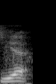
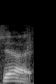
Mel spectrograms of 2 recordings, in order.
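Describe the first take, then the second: First: It begins with a soft Y sound. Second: It begins with a hard J sound. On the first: The speaker calls it right. "it's yeah" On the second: The speaker calls it wrong. "Instead of ja"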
